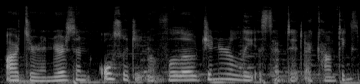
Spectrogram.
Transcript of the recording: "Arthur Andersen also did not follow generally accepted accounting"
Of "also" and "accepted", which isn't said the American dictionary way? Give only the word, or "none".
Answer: none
